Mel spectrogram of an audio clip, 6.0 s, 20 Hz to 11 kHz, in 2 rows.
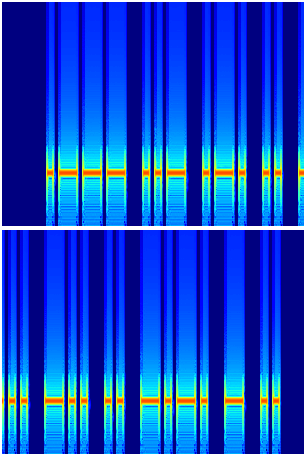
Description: Morse code, heard as a keyed tone, about 20 wpm, 700 Hz. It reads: JURISDICTI
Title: Build A Word - 5 Letters At A Time - 12-Letter Words - 20wpm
